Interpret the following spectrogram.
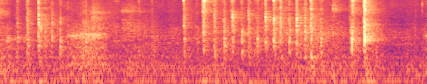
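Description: Faint computer keyboard typing: a scatter of quick key clicks, with a few sharper keystrokes near the end.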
